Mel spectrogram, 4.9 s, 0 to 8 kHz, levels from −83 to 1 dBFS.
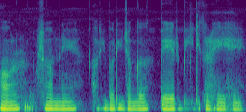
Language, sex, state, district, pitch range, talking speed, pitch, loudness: Hindi, male, Arunachal Pradesh, Papum Pare, 90-100 Hz, 135 wpm, 95 Hz, -18 LUFS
